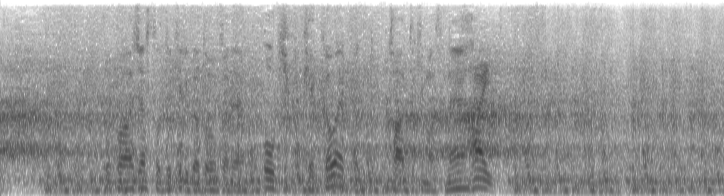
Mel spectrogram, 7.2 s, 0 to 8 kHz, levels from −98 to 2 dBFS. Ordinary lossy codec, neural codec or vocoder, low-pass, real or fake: Opus, 32 kbps; none; 7.2 kHz; real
